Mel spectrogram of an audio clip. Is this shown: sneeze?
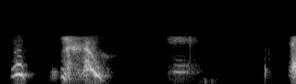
yes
